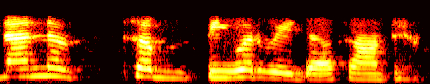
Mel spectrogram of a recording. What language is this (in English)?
Sindhi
